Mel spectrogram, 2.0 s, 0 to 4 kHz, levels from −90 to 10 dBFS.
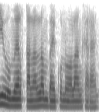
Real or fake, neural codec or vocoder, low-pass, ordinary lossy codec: real; none; 3.6 kHz; none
